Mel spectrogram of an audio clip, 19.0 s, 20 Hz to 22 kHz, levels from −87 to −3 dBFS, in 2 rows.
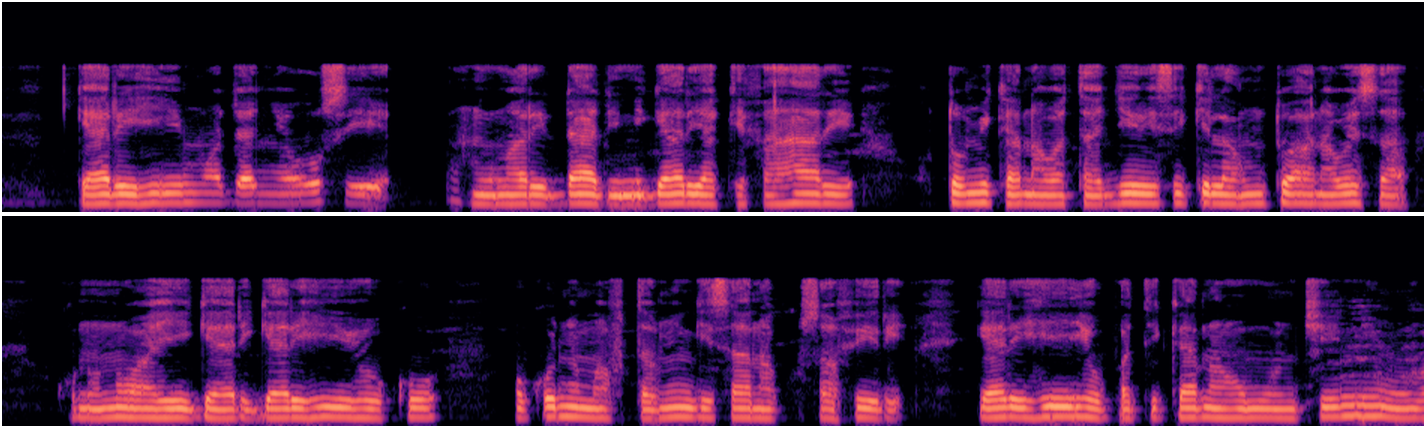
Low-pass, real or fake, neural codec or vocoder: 7.2 kHz; fake; vocoder, 44.1 kHz, 80 mel bands, Vocos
